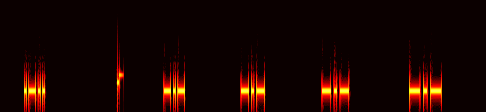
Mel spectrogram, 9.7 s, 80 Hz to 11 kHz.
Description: Morse code, heard as a keyed tone, about 23 wpm, 700 Hz. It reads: L K K K K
